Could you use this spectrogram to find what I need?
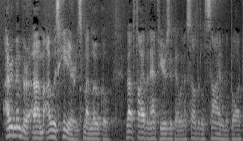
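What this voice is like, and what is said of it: American Texan accent. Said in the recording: “accent is not a Kennington ... I'm from Dallas, Texas originally, via Boston.”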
